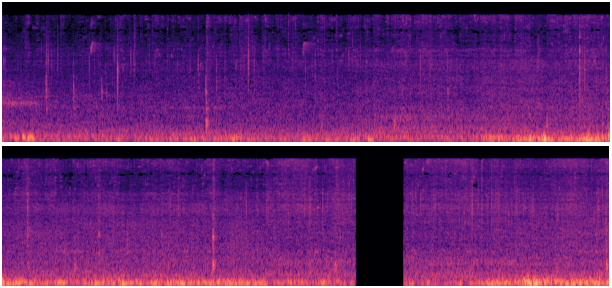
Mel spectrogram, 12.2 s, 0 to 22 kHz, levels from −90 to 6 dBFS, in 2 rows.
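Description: At 9.62 s the sound drops abruptly into silence, holds there for just under half a second, and picks up again at 10.10 s exactly where it broke off, with nothing skipped or repeated. This is a rebuffering stall: playback consumed everything that had been downloaded, so the player paused and waited for more data before continuing. No audio is lost; the gap simply inserts about 0.49 s of dead air into the timeline.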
